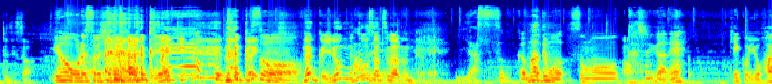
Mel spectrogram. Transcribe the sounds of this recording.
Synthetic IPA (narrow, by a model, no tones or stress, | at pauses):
t̪ːet̪esa̰ | jaoɾe̞so̞ɾeɕĩŋkaseaikʲĩnãŋkasoːnãŋkaiɾõ̞nːak̪oːsat͡sɨɡaːɾɯ̟̃nd̪ajonḛijasokːamaːd̪e̞mo̞so̞no̞kʰḁɕiɡane̞ | ke̞kːo̞ːjo̞ɦa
